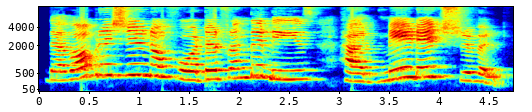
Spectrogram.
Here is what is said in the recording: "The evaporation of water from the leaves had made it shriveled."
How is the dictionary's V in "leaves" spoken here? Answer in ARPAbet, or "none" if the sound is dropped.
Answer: none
